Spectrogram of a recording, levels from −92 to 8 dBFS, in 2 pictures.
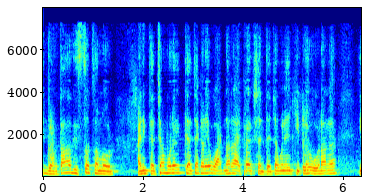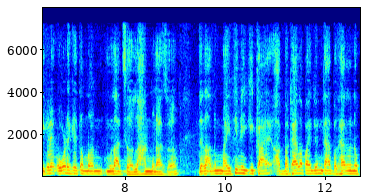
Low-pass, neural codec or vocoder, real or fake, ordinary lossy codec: none; codec, 16 kHz, 1.1 kbps, Voila-Tokenizer; fake; none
